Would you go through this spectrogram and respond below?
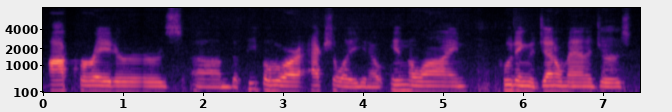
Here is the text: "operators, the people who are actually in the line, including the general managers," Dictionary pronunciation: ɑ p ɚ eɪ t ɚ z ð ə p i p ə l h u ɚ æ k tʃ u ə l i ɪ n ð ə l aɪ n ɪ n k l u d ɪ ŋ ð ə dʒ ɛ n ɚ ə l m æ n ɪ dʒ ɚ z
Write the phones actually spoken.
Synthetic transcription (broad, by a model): ɑ p ɚ eɪ t ɚ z ð ə p i p l h u ɚ æ k tʃ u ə n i ɪ n ð ə l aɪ ɪ n k l u d ɪ ŋ ð ə dʒ ɛ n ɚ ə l m æ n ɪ dʒ ɚ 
